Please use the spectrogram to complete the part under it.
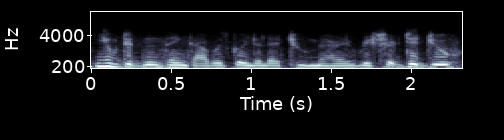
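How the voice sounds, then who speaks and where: An actress playing a scheming, murderous young heiress with menacing mock sweetness in a 1940s radio mystery. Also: female voice, low voice, fast talker. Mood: cold menace. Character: cold, scheming murderous young heiress, smug then desperate. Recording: dull, faintly noisy vintage radio recording.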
